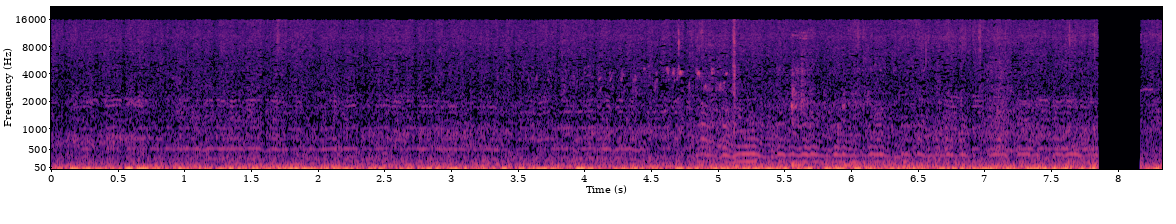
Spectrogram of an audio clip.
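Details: Common carder bee gives a low, steady droning buzz that wavers slightly in pitch; said to be recognisable by its sound, though some consider it a forest bumblebee.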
